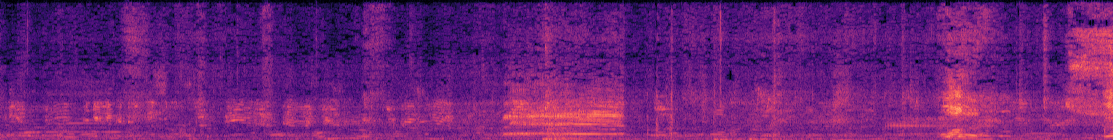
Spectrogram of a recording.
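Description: Several sheep, rams and lambs bleat nearby, loud calls rising over the hum of a crowd of people talking at a busy Kyrgyz livestock market.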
